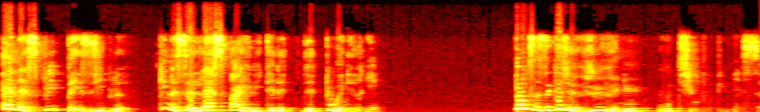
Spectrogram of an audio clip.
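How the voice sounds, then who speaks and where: A woman talks at a moderate pace in a high voice, with big swings in loudness and very wide pitch swings. Her speech is broken by long, frequent pauses. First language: English (speaking French). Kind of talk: sermon. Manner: halting.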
